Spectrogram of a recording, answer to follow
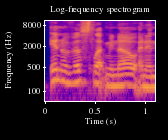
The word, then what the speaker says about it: Inovus: has two ends and this has one n so i think it'll be pronounced inovis but i'm not a grammatical expert by any means so if you guys think it should be pronounced innovus let me know and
